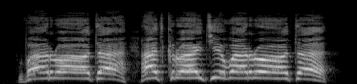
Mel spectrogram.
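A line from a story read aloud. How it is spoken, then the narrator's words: Panicked yelling. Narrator (Russian): Панически орал кто-то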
